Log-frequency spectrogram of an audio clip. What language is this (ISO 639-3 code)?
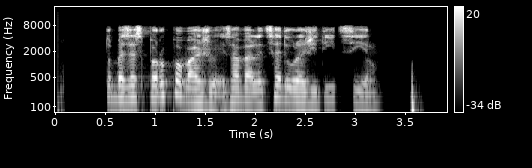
ces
